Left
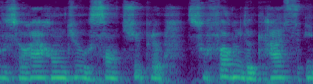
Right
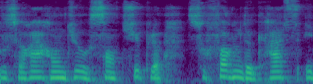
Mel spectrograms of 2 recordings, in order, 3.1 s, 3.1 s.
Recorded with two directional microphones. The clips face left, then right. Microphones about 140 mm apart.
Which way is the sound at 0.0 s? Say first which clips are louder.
Right 4 dB; 55° right (ahead or behind).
